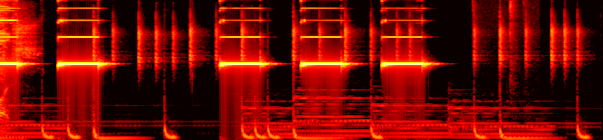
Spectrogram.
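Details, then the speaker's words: FireAngel Pro Connected alarms during wireless interlink pairing, test button pressed on another device: loud high-pitched beeps in short repeating groups over quiet music; normal alarm test sound. "You can then test the network by pressing any of the test buttons on any of these devices and listen for an audible sound."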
